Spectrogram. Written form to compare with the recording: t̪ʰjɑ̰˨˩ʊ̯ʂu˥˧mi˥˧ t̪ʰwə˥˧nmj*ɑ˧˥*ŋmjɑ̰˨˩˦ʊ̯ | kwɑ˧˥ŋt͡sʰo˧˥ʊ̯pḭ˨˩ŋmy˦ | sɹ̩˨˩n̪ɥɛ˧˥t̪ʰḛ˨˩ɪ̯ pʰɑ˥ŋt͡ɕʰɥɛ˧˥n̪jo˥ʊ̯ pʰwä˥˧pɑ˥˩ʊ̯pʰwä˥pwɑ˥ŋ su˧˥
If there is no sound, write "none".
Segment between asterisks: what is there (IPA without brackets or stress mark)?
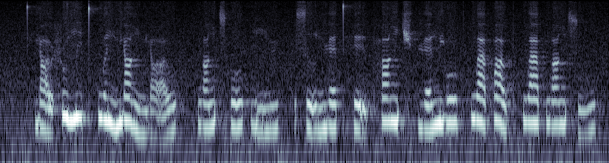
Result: ɑ˥˩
